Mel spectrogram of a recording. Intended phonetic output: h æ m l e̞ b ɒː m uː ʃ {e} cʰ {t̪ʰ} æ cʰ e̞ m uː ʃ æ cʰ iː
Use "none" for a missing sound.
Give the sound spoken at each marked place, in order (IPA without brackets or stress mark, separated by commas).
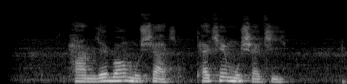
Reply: æ, t̪ʰ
